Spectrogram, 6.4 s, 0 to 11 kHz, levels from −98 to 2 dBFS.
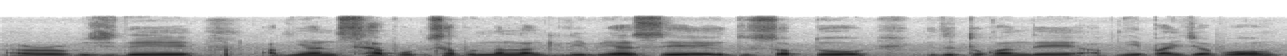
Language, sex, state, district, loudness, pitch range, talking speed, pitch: Nagamese, male, Nagaland, Dimapur, -17 LUFS, 115-135 Hz, 170 wpm, 120 Hz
